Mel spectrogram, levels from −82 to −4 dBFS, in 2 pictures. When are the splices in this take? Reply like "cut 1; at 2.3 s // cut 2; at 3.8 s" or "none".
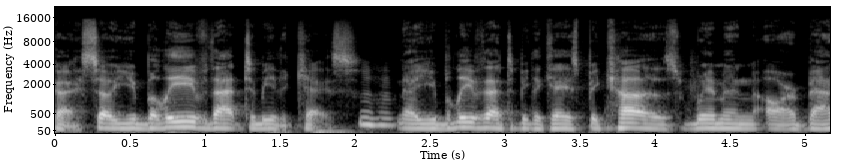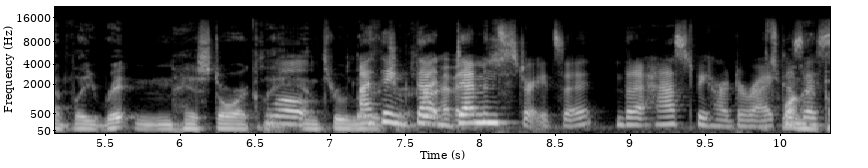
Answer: cut 1; at 2.2 s // cut 2; at 3.1 s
